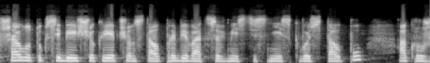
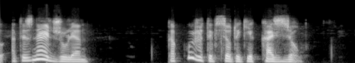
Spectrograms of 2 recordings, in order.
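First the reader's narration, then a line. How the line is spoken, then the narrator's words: Quiet, clear reply. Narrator (Russian): Хойт негромко, но отчетливо ответил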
